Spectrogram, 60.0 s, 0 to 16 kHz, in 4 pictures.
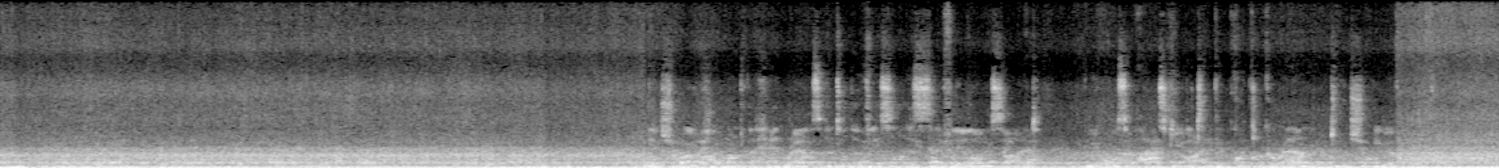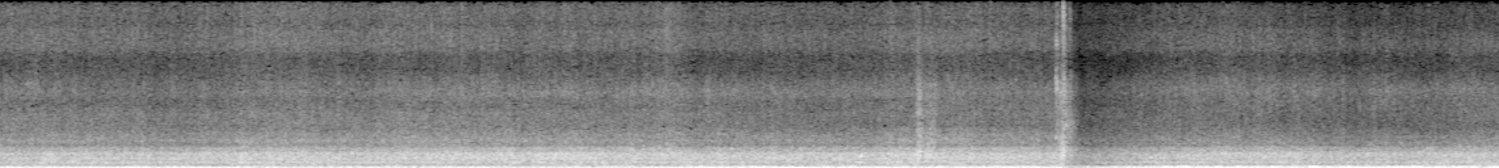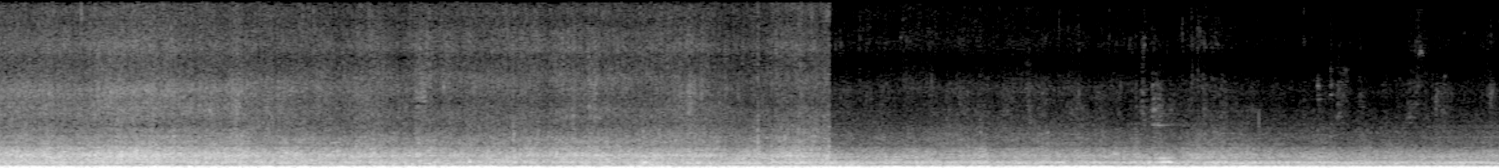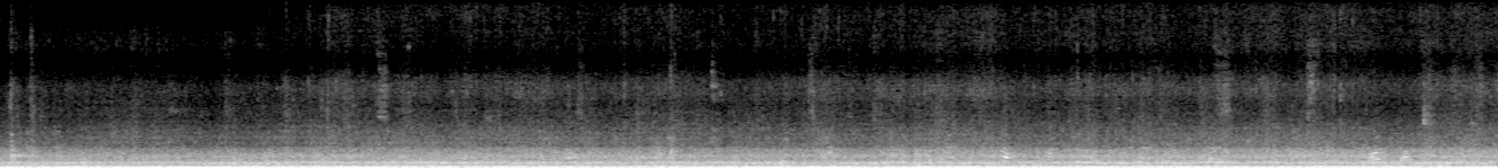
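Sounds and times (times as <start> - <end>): ferry engine drone: 0.0 - 59.9
water noise: 0.0 - 59.9
wind: 0.0 - 59.9.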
